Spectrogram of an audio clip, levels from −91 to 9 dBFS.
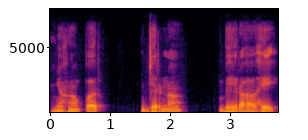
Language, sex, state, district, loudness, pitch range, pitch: Hindi, male, Madhya Pradesh, Dhar, -17 LUFS, 135-150 Hz, 140 Hz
